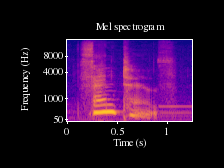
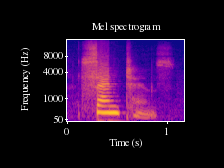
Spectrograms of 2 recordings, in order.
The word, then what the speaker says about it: sentence: Sentence. Here I am giving a stress on the first syllable. Sentence.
